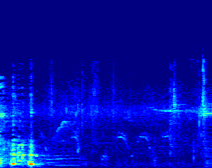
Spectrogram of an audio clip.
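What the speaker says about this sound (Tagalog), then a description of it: "Ito yung babae na paba." Two short, loud clucks from a female turkey close by on a farm, then quiet with faint bird calls in the background.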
